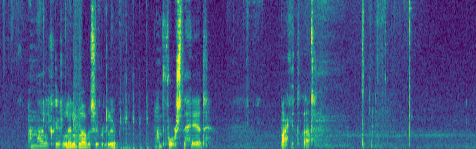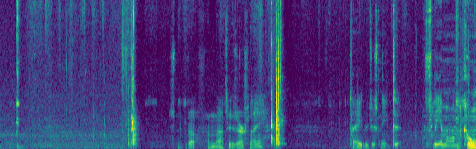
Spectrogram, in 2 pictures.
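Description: A man talks calmly and close by.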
